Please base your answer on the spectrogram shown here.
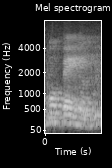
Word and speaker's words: buffet: ang sulat walang binabago buffet buffet Ang spelling niyan pero pag binigkas ay bup janitor journal Pwede rin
